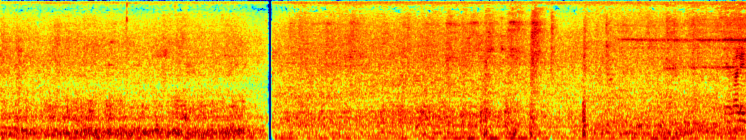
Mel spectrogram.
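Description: A train near a railway station rumbles in a heavy, continuous roar with clattering wheels and metallic squeals, loud and close, with a brief dropout partway and faint background commotion.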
